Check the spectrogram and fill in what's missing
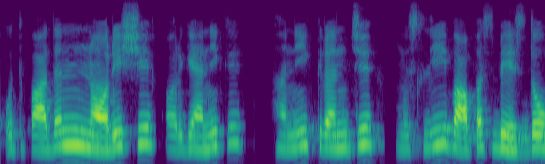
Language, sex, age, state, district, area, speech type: Punjabi, female, 18-30, Punjab, Shaheed Bhagat Singh Nagar, rural, read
